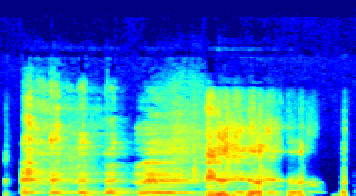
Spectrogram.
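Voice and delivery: long howling laugh; loud high laughter. Real, not acted. Host cracking up at his own joke, loud laugh. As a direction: crack up loudly.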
